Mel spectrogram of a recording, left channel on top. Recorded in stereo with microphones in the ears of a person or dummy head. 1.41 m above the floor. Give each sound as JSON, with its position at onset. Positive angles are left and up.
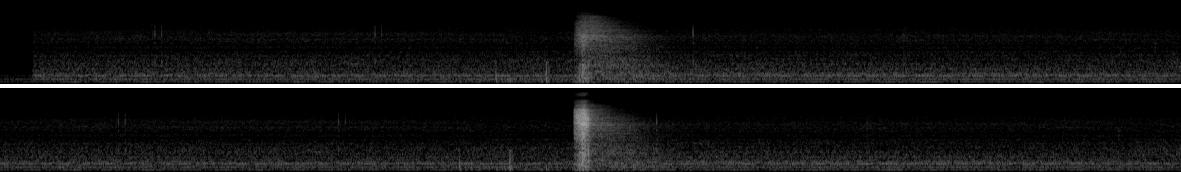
{"t": 5.7, "sound": "a whoosh", "side_deg": -55, "distance_m": 0.7}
